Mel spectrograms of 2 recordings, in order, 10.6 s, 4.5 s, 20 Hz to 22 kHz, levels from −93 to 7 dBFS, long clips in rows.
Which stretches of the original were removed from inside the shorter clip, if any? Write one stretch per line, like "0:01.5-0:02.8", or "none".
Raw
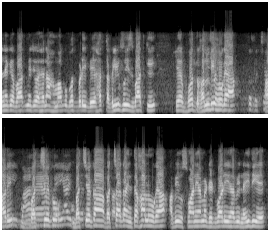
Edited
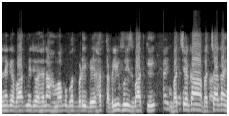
0:03.2-0:06.6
